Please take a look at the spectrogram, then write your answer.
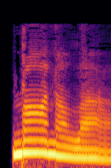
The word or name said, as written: manala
